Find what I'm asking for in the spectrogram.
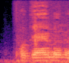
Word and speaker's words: Pergamon: But we move on today to a church called Pergamon or Pergamum, however you want to pronounce that.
